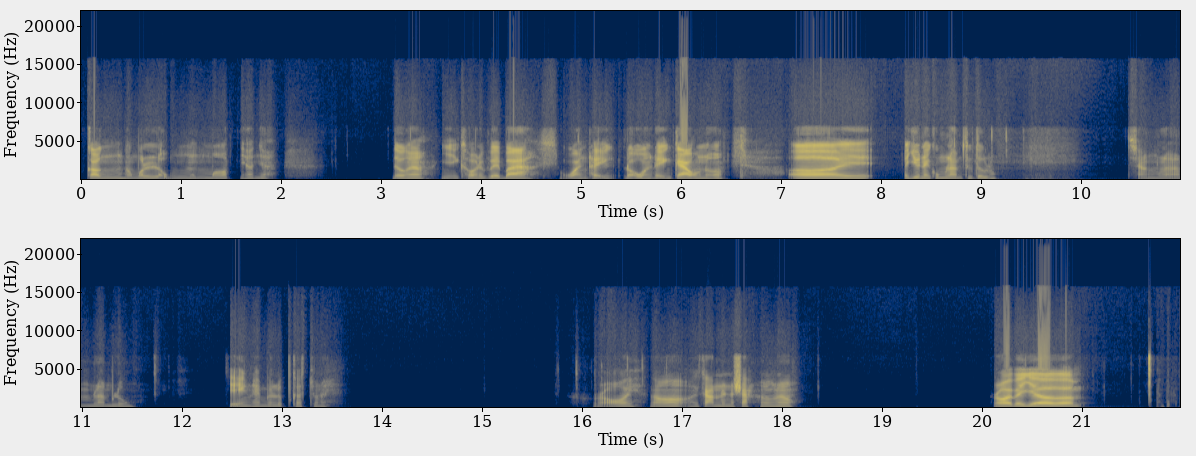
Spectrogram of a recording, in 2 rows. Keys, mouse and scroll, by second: 0.8-1.8 scroll down 8, 1.8-3.1 alt+middle drag, 3.1-4.9 scroll down 2, 4.9 ctrl+s, 6.1 scroll up 2, 6.4 alt+click, 7.2 alt+middle click, 8.6 q, 8.9 v, 9.4 alt+middle click, 9.9-10.8 alt+drag, 10.8-11.5 scroll up 4, 11.5 a, 15.8 q, 16.3 v, 16.6-17.0 scroll up 1, 17.0-17.9 scroll down 1, 17.9-18.3 scroll down 3, 18.3 alt+middle click, 18.8-20.6 alt+drag, 20.6-21.4 alt+middle drag, 21.4 ctrl+s.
